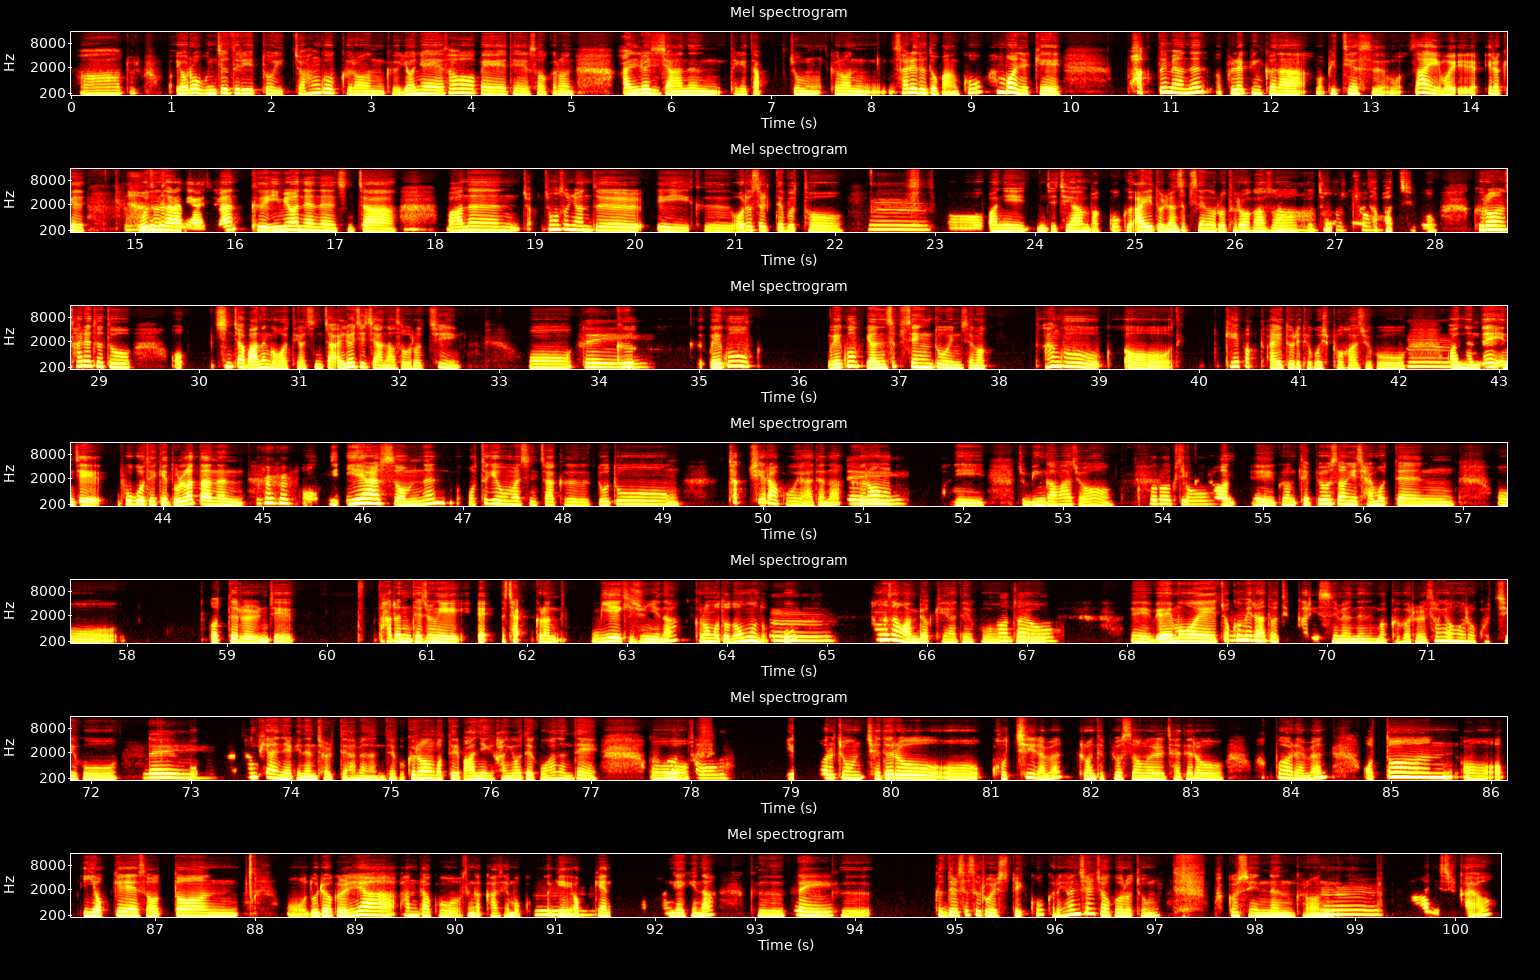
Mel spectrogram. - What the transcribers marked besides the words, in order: tapping; laugh; other background noise; distorted speech; laugh; tsk
- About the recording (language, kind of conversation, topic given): Korean, podcast, 대중문화에서 대표성은 왜 중요하다고 생각하시나요?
